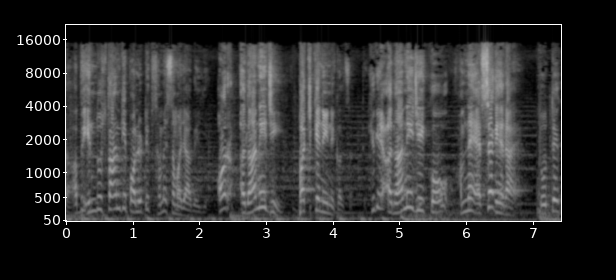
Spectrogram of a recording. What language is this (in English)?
Hindi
